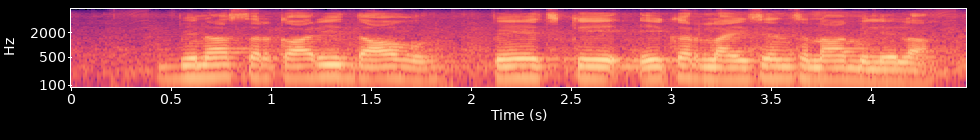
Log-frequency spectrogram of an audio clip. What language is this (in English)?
Bhojpuri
